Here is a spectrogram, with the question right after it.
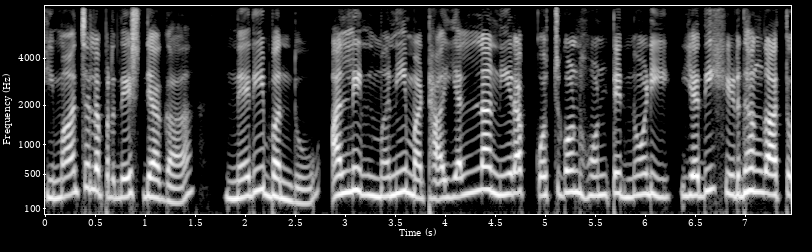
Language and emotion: Kannada, sad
